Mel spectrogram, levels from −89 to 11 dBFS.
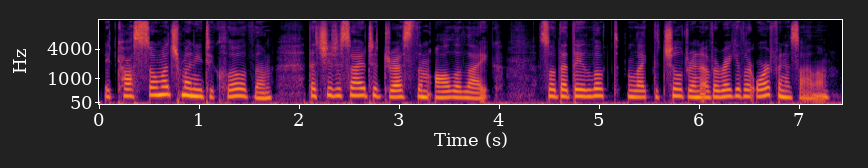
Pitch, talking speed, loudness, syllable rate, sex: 230 Hz, 225 wpm, -17 LUFS, 6.3 syllables/s, female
